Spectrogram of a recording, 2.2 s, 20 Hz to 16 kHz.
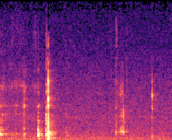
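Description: Small metal clicks from a Bolex B8 8mm camera's side door and its latch knob being worked: a sharp click at the start, a second click about half a second later, and a few fainter ticks.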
